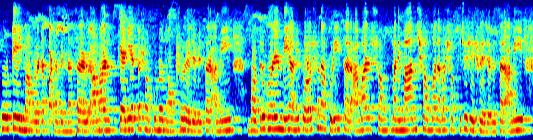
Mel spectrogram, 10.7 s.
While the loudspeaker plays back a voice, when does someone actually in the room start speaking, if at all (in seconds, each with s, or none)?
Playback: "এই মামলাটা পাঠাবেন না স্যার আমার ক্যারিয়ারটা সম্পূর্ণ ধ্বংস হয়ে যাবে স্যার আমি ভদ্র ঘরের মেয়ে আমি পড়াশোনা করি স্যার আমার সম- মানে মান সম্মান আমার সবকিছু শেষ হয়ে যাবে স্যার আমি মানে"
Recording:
none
